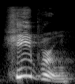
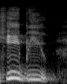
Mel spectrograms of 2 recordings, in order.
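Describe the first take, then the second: First: "Hebrew" as HEE-broo, careful and higher; Hebrew finally right. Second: Hebrew said as hib-you, stumbling; mispronounced Hebrew. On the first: Finally getting the word right for viewers, careful. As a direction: land "Hebrew" with a proud clear r. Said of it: "There we go". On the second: Trying to say Hebrew for viewers, stumbling. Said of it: "Y'all know I can't enunciate". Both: Shown as a demonstration.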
